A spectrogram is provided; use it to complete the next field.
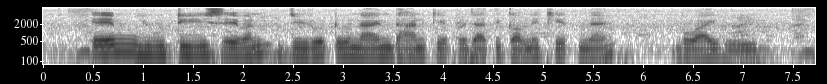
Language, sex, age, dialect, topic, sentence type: Bhojpuri, female, 25-30, Northern, agriculture, question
